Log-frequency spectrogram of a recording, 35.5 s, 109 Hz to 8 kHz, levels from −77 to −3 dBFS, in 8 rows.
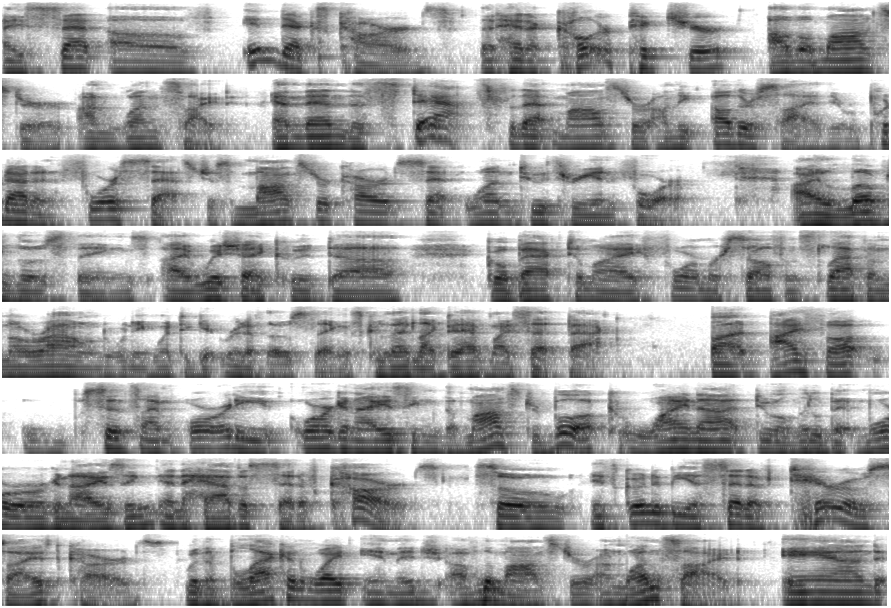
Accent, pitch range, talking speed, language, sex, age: American, 105-125 Hz, 210 wpm, English, male, 40-59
